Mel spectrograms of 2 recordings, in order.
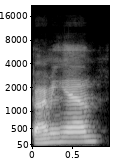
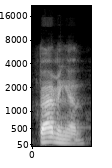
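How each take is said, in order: First: The city name is pronounced the American way. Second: The city name is pronounced the British way. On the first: The speaker calls it wrong. "Americans call it Birmingham" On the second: The speaker calls it right. "what's the proper pronunciation? Birmingham"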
